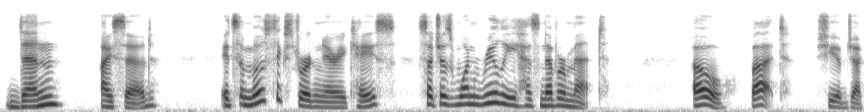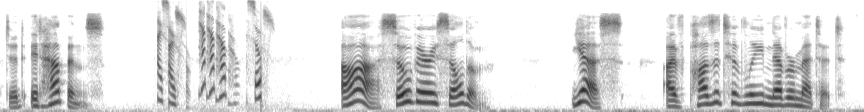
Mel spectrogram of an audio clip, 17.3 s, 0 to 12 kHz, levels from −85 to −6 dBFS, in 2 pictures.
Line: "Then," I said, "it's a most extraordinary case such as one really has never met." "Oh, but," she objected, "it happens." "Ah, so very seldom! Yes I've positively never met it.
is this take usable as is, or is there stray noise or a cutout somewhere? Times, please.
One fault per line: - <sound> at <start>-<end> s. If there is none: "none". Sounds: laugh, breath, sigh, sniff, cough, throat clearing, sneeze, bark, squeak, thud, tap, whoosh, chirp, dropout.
- chirp at 10.2-11.4 s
